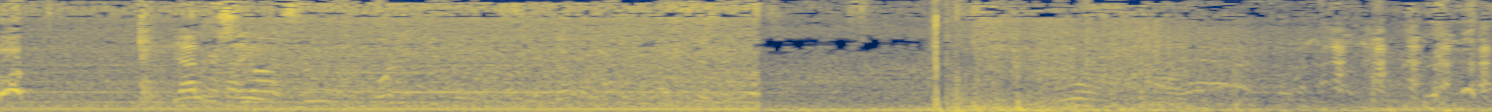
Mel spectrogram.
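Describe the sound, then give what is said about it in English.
Several dull, booming explosions from the bombardment of Gaza thud irregularly, with a low rumble between them while people chatter, heard from fields at the front line with Gaza. “All right, guys, we're booming Gaza right now.”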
